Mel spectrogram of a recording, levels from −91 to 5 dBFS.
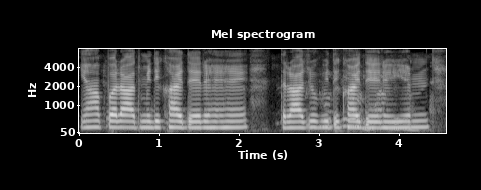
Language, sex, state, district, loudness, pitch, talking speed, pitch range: Hindi, female, Jharkhand, Palamu, -17 LUFS, 215 Hz, 170 wpm, 210-220 Hz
